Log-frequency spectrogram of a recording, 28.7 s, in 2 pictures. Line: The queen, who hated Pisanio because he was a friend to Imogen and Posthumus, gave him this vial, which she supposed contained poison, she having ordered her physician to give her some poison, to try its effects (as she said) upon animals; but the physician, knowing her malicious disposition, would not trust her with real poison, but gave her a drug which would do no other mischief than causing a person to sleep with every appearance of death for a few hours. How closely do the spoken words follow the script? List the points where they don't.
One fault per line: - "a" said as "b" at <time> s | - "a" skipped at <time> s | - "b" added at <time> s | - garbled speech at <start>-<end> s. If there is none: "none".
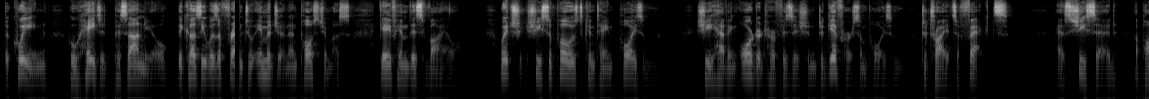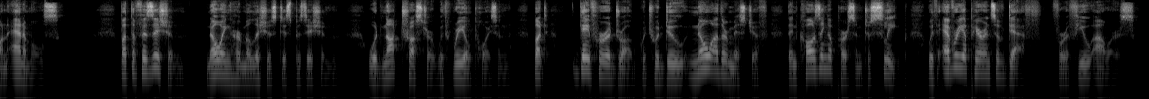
none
